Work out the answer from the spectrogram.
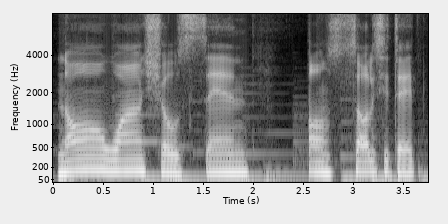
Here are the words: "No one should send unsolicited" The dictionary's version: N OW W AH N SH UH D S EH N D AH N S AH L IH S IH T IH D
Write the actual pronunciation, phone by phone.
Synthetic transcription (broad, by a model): N OW W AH N SH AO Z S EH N AH N S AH L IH S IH T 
